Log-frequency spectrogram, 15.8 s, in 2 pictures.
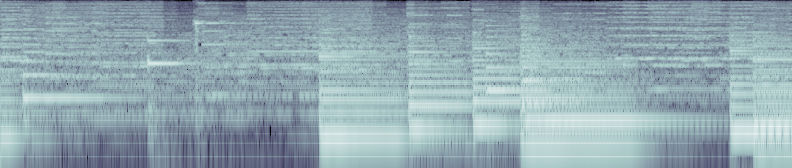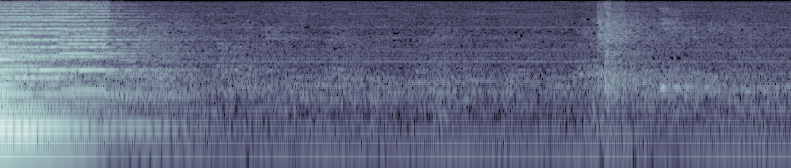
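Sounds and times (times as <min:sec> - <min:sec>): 
domestic chamber music: 0:00.0 - 0:09.7.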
